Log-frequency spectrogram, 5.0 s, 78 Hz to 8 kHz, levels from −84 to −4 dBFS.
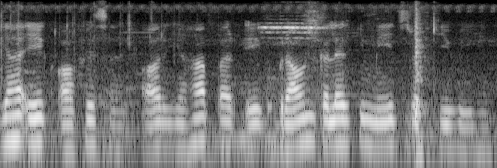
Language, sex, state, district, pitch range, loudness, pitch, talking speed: Hindi, male, Uttar Pradesh, Lucknow, 130-145 Hz, -19 LUFS, 135 Hz, 180 wpm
